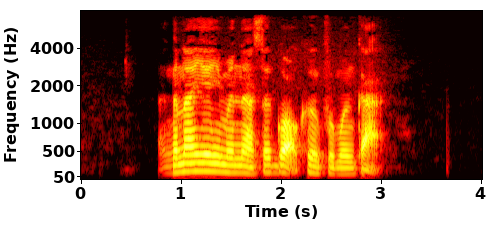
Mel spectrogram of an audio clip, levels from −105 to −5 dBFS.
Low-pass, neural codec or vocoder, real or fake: 7.2 kHz; none; real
